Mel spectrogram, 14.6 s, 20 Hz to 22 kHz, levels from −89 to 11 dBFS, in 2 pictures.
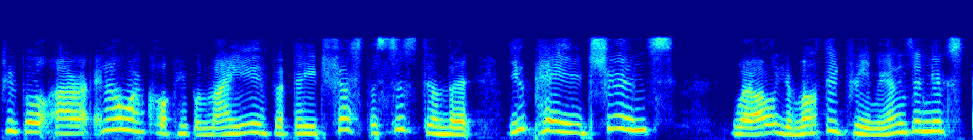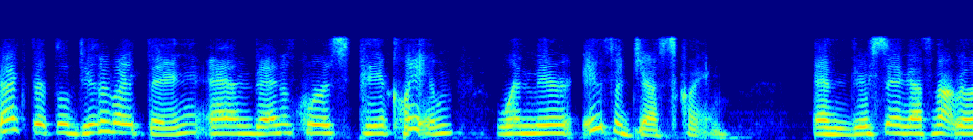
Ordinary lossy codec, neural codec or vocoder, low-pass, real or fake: Opus, 16 kbps; codec, 16 kHz in and 24 kHz out, 0.6 kbps, FireRedTTS-2 codec; 7.2 kHz; fake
